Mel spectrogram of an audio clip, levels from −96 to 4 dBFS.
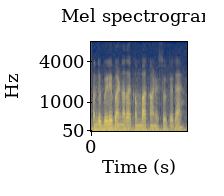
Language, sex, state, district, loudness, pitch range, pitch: Kannada, male, Karnataka, Bangalore, -16 LUFS, 105-125 Hz, 120 Hz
